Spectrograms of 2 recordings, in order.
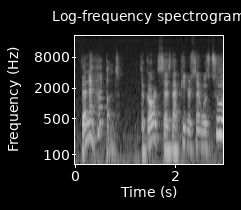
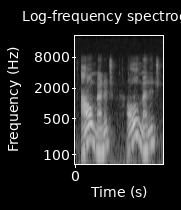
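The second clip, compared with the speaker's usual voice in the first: wheezing; 3 semitones higher than usual. A narrator's reading. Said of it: "he wheezed".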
